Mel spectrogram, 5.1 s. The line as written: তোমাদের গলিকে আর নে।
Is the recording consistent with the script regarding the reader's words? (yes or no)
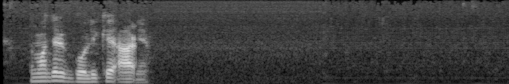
yes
